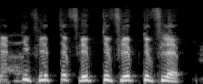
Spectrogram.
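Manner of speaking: mock Swedish-sounding gibberish voice. Opening a wrestling show with a co-host, blurting out a Swedish Chef impression. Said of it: "That's my Swedish fish impression".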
